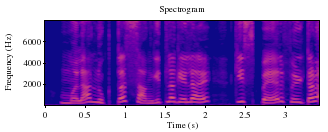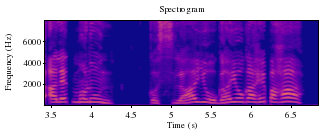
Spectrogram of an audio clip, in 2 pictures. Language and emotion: Marathi, surprised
